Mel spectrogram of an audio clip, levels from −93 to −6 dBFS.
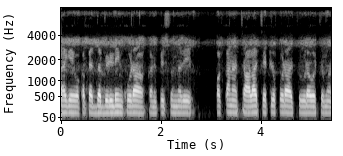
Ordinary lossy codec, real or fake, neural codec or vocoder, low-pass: none; real; none; 7.2 kHz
